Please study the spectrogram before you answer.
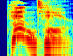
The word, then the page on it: pentail: British English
